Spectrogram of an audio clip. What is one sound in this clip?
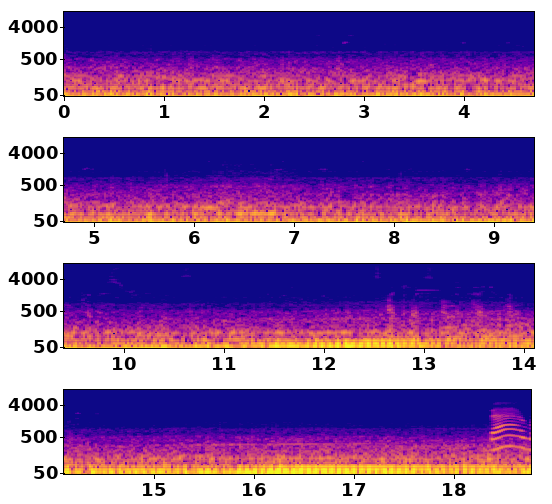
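A car engine hums steadily from inside, with road rumble.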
